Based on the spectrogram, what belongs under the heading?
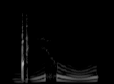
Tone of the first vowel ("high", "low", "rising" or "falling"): rising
